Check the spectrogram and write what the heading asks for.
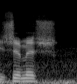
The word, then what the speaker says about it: Przemyśl: If you're an English speaker, the chances of you thinking that the pronunciation would be Przemyśl are probably 0%.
